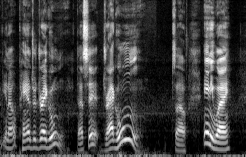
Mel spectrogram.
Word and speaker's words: Dragoon: So now I'm getting lit up by Rain saying it's Panzer Dragon, not Panzer.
